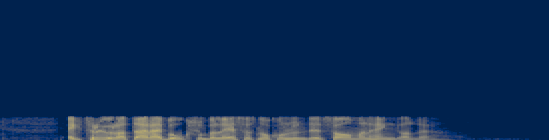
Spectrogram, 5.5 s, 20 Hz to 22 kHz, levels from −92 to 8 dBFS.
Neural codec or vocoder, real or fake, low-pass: none; real; 3.6 kHz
